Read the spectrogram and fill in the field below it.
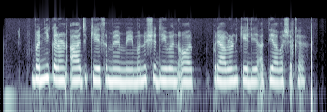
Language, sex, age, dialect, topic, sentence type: Hindi, female, 46-50, Garhwali, agriculture, statement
